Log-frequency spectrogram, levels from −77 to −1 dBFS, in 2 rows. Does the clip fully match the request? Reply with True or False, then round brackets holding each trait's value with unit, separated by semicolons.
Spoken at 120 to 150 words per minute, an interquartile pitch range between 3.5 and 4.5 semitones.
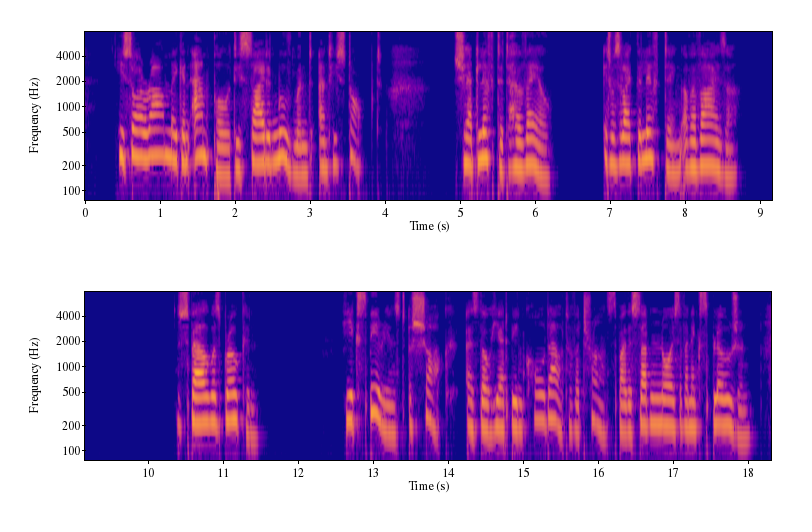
False (165 wpm; 3.9 semitones)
